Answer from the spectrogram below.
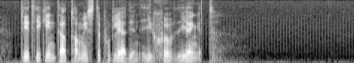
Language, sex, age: Swedish, male, 23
